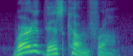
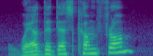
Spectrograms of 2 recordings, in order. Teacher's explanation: you get this kind of rising intonation, this rising inflection thing with a question, and it feels like two questions.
